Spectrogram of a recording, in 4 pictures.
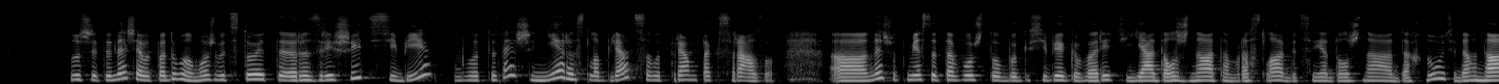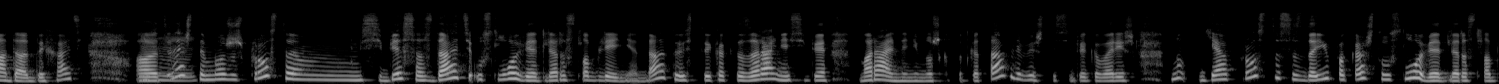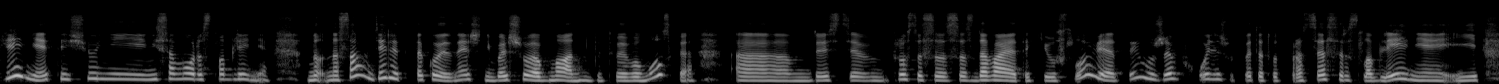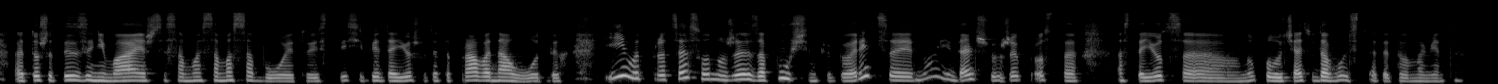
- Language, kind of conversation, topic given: Russian, advice, Как перестать думать о работе по вечерам и научиться расслабляться дома?
- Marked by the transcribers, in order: tapping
